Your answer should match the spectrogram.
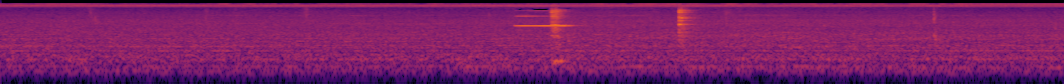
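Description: Steady hum of ventilation and equipment fans, with a short high beep about halfway through and a click about a second later.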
